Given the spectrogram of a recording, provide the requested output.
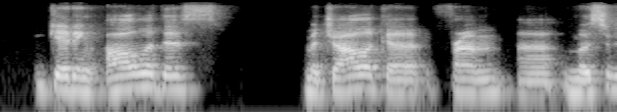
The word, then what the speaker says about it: Majolica: The Majolica? Yeah, but that J is pronounced like an H. No, I'm anglicizing it. It would be Majolica.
